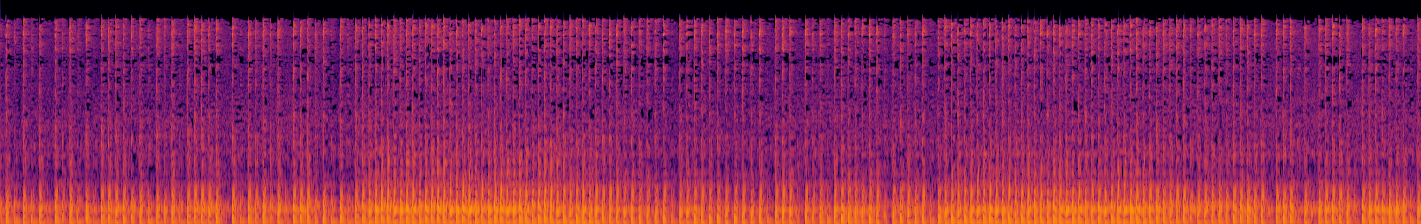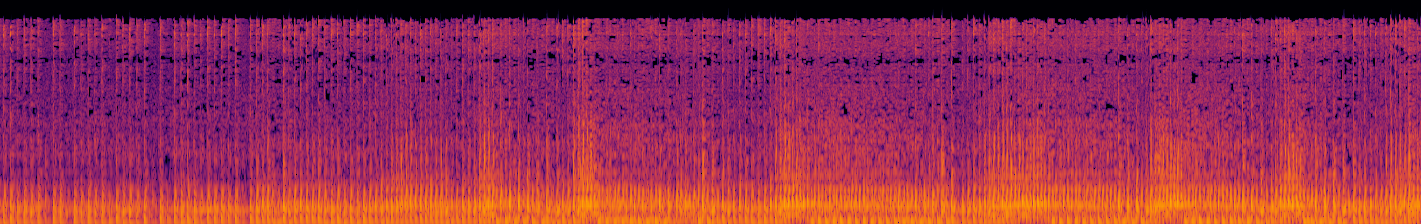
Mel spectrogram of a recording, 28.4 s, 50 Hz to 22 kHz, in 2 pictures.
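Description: Honda Sonic 150R's single-cylinder four-stroke engine running through a DYN aftermarket slip-on silencer, fairly loud and booming, idling steadily at first. In the second half it is revved in a series of short throttle blips, each rise and fall in pitch lasting about a second, at no more than about half throttle.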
